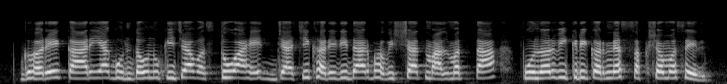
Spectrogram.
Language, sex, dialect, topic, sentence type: Marathi, female, Varhadi, banking, statement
